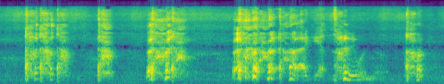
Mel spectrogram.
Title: Girl coughing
